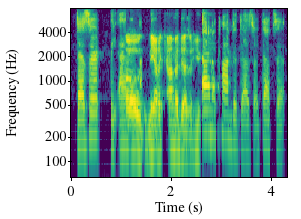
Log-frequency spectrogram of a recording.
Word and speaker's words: Atacama: the one in the uh the i never pronounced it the athabata desert the animal oh the atacama desert anaconda desert that's it okay um that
